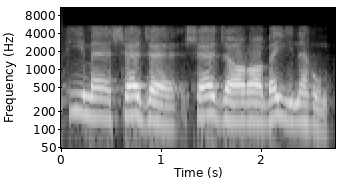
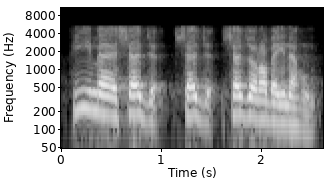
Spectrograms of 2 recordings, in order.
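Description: First: The jim is followed by a short vowel. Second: The jim is said with no vowel after it. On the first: The speaker calls it right. "هي فيما شجر بينهم" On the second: The speaker calls it wrong. "أنا كده سكنت الجيم"

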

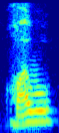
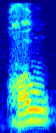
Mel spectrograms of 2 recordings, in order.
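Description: No difference in how they are said.

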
